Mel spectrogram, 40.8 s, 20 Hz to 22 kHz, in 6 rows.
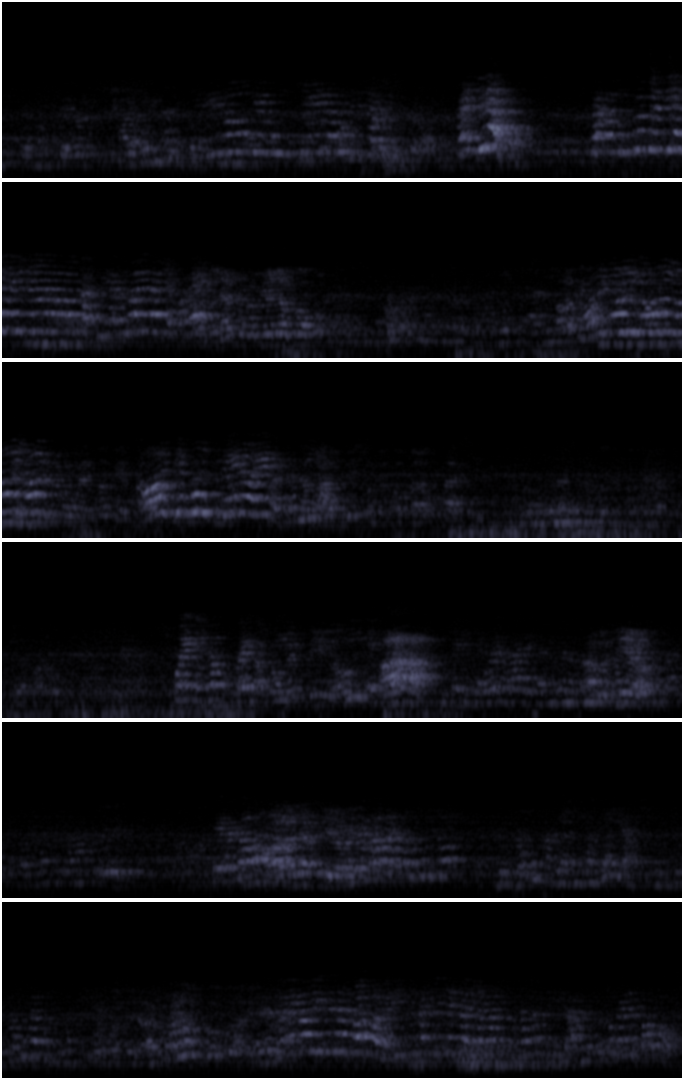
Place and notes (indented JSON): {
  "title": "Madrid, Spain - Madrid courtyard arguments",
  "date": "1995-08-22 19:30:00",
  "description": "Cheap hotel in Madrid, arguments between woman and husband, singing...\nsony MS microphone. Dat recorder",
  "latitude": "40.42",
  "longitude": "-3.70",
  "altitude": "671",
  "timezone": "Europe/Madrid"
}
